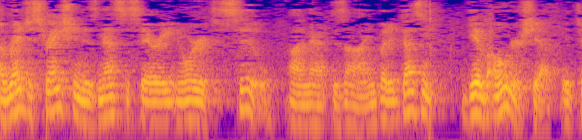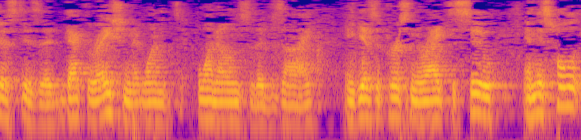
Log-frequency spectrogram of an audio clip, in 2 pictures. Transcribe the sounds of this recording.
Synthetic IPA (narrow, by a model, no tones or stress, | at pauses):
əɹɛd͡ʒɨstɹ̥eɪʃɨ̃nɪznɛsɨsɛɹiɪ̃nɔɹɾə˞ɾɨ̥sʉ | ə̃nðɨt̚d̥ɨzãɪ̃nbʌɾɨt̚d̥ʌzɨ̃n | ɡ̥ɪvõ̰ʊ̃nə˞ʃɪ̰p̚ɨt̚d̥ʒ̥ʌstɪzɨdɛklə˞eɪʃɨ̃n̩ðɨt̚wʌ̃n | wʌ̃nõʊ̃nzðɨdɨzãɪ̃n | ɨ̃nɡɪvzɨpʰɜ˞sn̩ðəɹaɪtʰɨsʉʔɨ̃nðɪshoʊlˠ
